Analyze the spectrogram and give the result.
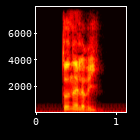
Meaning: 1. cooperage (art of a cooper) 2. cooper (business)
- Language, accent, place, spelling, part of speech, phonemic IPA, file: French, France, Lyon, tonnellerie, noun, /tɔ.nɛl.ʁi/, LL-Q150 (fra)-tonnellerie.wav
